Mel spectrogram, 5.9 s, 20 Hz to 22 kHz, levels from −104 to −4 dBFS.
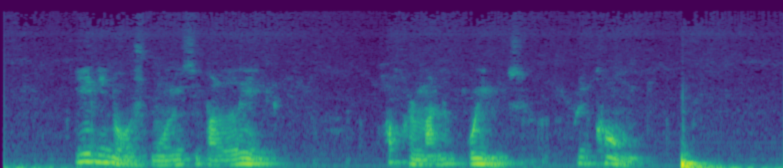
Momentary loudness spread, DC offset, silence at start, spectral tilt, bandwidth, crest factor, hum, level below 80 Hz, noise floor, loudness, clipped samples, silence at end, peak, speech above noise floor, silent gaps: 21 LU; under 0.1%; 0.05 s; -9.5 dB/octave; 9.8 kHz; 26 dB; none; -38 dBFS; -59 dBFS; -28 LUFS; under 0.1%; 0 s; -2 dBFS; 29 dB; none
